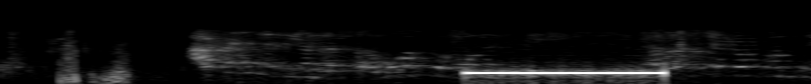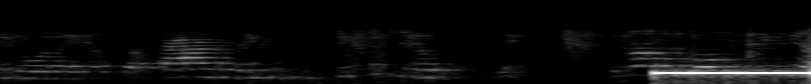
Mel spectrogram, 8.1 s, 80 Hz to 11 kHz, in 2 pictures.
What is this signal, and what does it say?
Ringback tone (Europe, 425 Hz), with speech.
